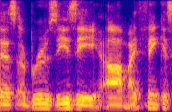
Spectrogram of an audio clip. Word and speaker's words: Abruzzese: Abruzzese, I think is how you say it.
